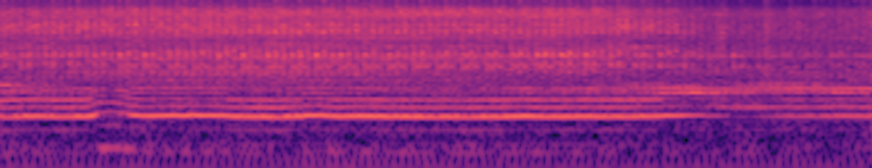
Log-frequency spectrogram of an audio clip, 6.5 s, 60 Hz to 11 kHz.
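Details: 2013 Ford F-150 EcoBoost idling in park: steady buzzing hum with fast pulsing rattle about four per second, then it stops; dealer could not duplicate it; also vibration between gear shifts; cause not pinned down.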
